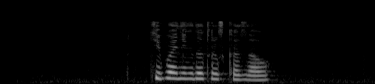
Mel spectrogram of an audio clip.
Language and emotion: Russian, neutral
